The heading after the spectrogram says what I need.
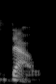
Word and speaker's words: doubt: You pronounce doubt in another way, and also you say solve, is he solved his doubt, right? Or, well, actually, yes, doubt, because you don't pronounce letter B.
